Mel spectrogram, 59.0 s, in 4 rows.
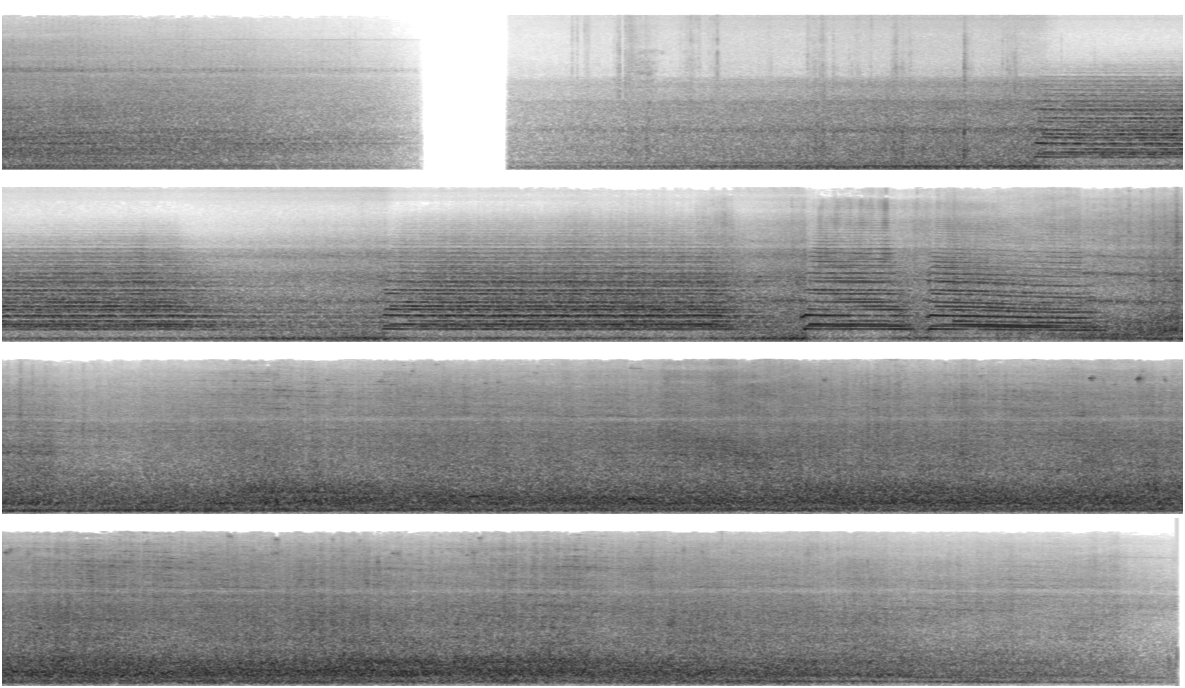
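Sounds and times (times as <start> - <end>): train wheels on track: 0.0 - 5.2, 6.5 - 59.0
locomotive air horn blasts: 13.0 - 17.8, 19.6 - 24.2, 24.8 - 28.8.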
